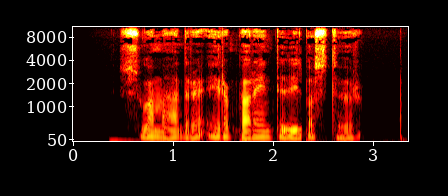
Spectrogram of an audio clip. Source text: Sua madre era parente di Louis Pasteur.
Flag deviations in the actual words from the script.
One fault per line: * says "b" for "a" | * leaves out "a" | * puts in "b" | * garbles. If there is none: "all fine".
* leaves out "Louis"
